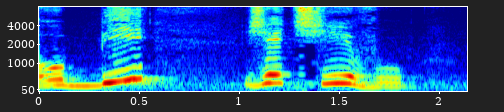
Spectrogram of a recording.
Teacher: Assim como em objetivo, né? Ele vai acrescentar o I na sua fala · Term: processo de inserção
